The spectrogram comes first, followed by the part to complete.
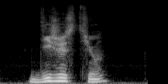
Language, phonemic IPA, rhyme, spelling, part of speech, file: French, /di.ʒɛs.tjɔ̃/, -ɔ̃, digestion, noun, Fr-digestion.ogg
- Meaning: digestion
